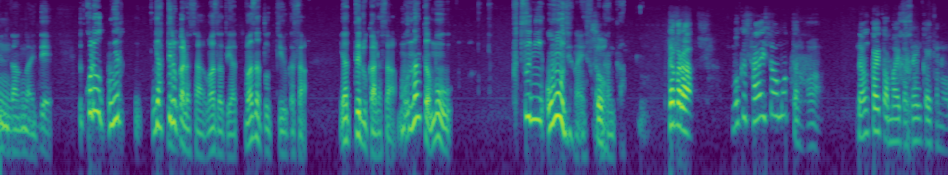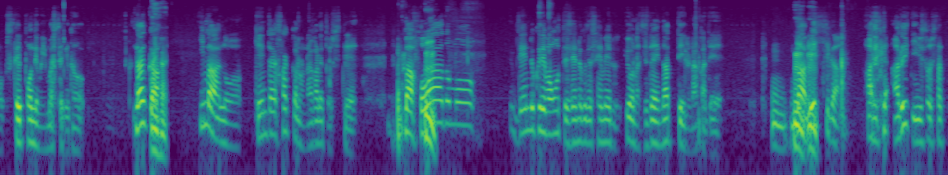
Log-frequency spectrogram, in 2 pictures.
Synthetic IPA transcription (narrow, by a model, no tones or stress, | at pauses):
ikãŋɡae̞t̪e̞ | d̪̥ako̞ɾe̞one | jat̪ːe̞ɾɯ̟kaɾasa̰βazat̪o̞jatβazat̪o̞t̪ːejɯ̟kasa̰ | jat̪ːe̞ɾɯ̟kaɾasa̰moːnãŋkamo̞ː | ɸɯ̟̥t͡sɨːɲ̟iʔo̞mo̞ɯ̟ʑana̰isɨ̥kaonã̰ŋkḁ | d̪̥akaɾa | bo̞kɯ̟saiɕo̞ːmo̞t̪ːano̞βa | nãŋkaikamaekazẽ̞ŋkaikano̞sɨ̥t̪e̞pːo̞nd̪emo̞imaɕi̥t̪ake̞d̪o̞ | nãŋka | imaːno̞ | ɡ̥ẽ̞nd̪aisakːano̞naɡaɾe̞t̪o̞ɕi̥t̪e̞ | maːho̞βaːd̪o̞mo̞ | zẽ̞nɾʲo̞kɯd̪e̞mamo̞t̪ːe̞zẽ̞nɾokɯ̟d̪e̞se̞me̞ɾɯ̟jo̞ːnad͡ʑid̪aiɲ̟inat̪ːe̞iɾɯ̟nakad̪e̞ | maːmeɕiɡaː | ɾːɾɯ̟it̪e̞jɯ̟ːso̞ːɕi̥t̪a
